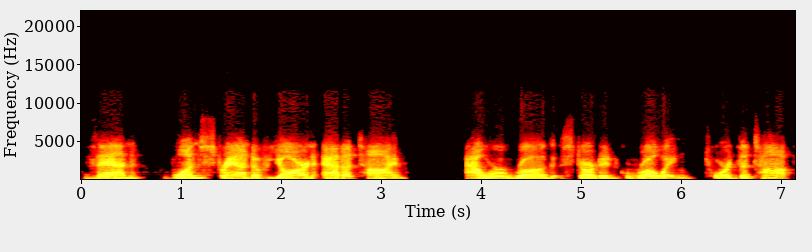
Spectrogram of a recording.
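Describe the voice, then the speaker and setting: A woman narrates a children's storybook at a very unhurried pace. Her voice is rough-edged and husky, with deliberate phrasing. The recording sounds dull and lo-fi. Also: low voice, animated. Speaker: storybook reader. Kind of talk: read-aloud narration of a children's story in a goat's first person.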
